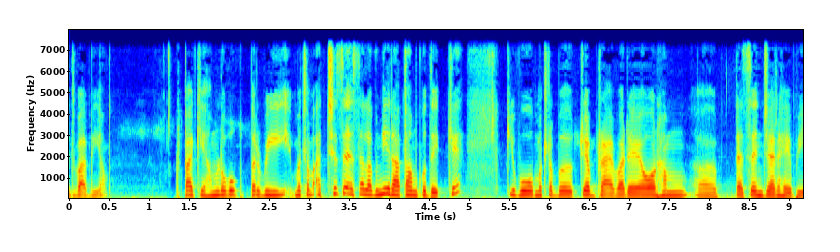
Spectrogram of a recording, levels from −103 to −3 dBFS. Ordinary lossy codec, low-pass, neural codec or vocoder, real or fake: none; 7.2 kHz; codec, 24 kHz, 0.9 kbps, WavTokenizer, medium speech release version 1; fake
